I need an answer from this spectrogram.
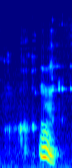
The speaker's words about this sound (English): But I mean, maybe one more glass is all that's left in the bottle. That's freaking me out. Oh, not good. With that, I'm going to have a sip.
